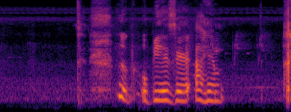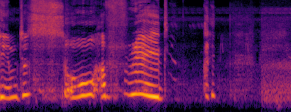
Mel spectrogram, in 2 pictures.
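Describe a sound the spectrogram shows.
A young woman speaks tearfully, her voice breaking and wavering.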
